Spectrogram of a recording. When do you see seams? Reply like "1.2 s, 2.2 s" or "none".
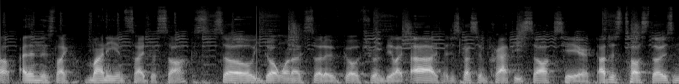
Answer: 2.1 s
